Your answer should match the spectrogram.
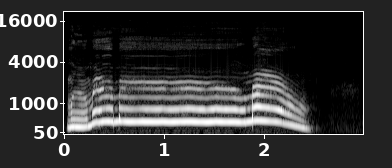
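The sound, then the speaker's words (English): A person imitates a dog's howl with one long, loud, sustained vocal note that rises slightly at the start, holds steady for about two seconds, then slides down and fades out. “it's w- all when they're like the dogs are howling.”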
